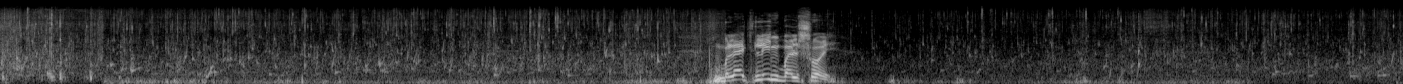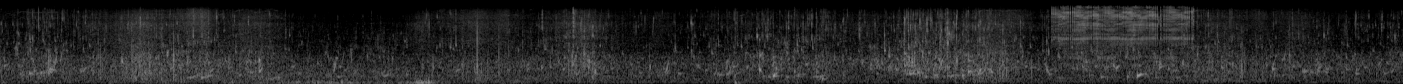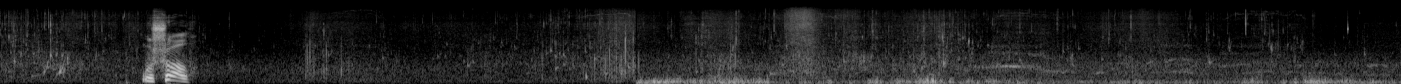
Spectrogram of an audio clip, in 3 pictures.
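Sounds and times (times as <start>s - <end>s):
small splashes and clicks: 0.0s - 7.2s, 8.5s - 16.8s, 18.4s - 29.4s
river water flowing: 0.0s - 42.0s.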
